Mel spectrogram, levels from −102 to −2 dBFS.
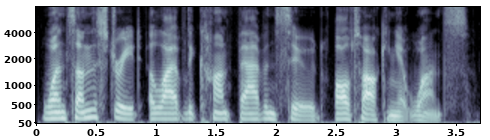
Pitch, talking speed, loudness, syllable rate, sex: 140 Hz, 195 wpm, -20 LUFS, 5.0 syllables/s, female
